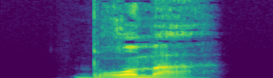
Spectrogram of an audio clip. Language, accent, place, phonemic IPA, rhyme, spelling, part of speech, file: German, Germany, Berlin, /ˈbʁʊmɐ/, -ʊmɐ, Brummer, noun, De-Brummer.ogg
- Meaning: 1. a big insect, especially a bluebottle 2. a big lorry 3. an obese man 4. an attractive woman 5. a whopper, a ginormous thing 6. a choir-singer with growling or droning voice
